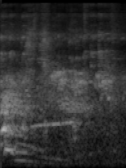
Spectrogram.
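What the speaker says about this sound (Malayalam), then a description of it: "അപ്പോൾ അതിൻ്റെ കൂട്ടത്തുള്ളൊരു പട്ടിയാണ് കേട്ടോ." A dog at a home in Kerala gives a brief, faint bark or yelp at the very start, then fades into quiet background.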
